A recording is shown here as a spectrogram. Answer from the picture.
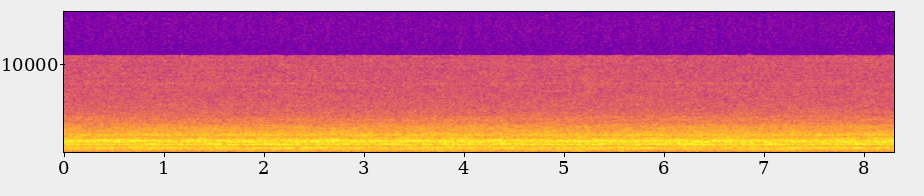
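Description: Near silence: a steady faint hiss of room tone.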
